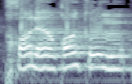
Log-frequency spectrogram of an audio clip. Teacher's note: قاف کو موٹا اور کاف کو باریک پڑھنا ہے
